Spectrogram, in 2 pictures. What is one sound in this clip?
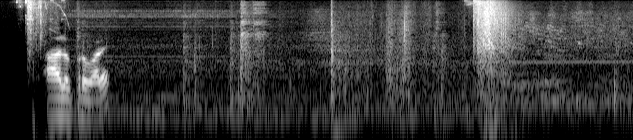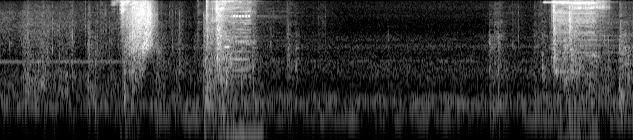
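Footsteps clank on a metal grate.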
